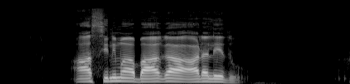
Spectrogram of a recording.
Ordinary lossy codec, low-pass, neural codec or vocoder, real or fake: none; 14.4 kHz; none; real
